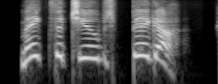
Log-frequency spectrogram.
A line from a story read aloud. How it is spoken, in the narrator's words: she shouted and laughed, the barest edge on it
